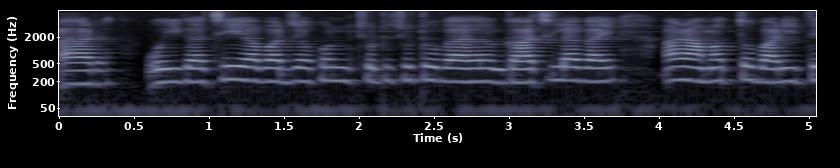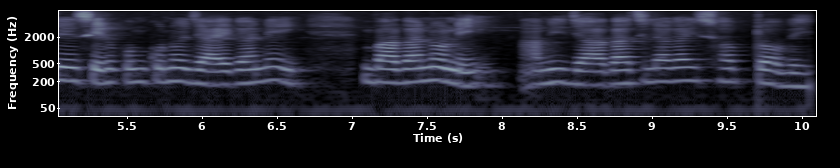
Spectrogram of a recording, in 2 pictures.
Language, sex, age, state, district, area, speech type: Bengali, female, 60+, West Bengal, Purba Medinipur, rural, spontaneous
